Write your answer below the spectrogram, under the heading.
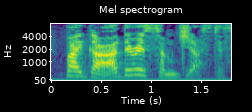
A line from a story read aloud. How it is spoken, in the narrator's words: snarled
